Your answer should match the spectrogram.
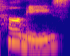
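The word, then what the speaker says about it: Hermès: And for the listeners, it's Hermes. Mhm. It's not pronounced Hermes. It's Hermes because it's Hermes.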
